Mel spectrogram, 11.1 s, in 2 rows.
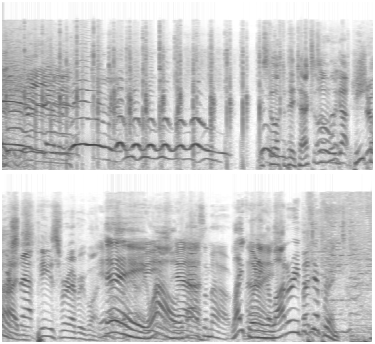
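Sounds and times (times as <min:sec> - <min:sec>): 
sharp hand claps: 0:00.0 - 0:04.5
group of people cheering: 0:00.0 - 0:05.9
speech: 0:04.1 - 0:11.1.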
